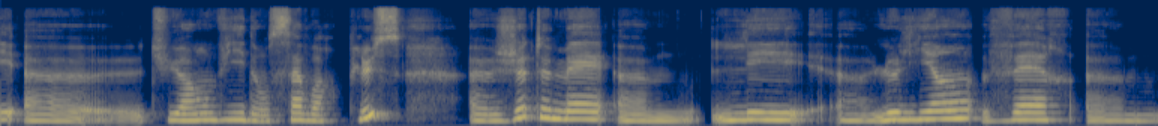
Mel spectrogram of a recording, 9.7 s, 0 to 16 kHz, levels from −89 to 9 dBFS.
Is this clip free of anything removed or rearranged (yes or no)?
no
